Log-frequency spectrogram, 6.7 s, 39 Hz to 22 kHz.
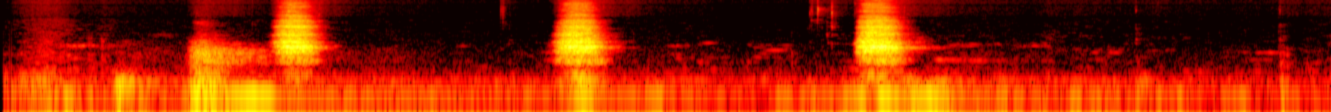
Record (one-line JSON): {"exhalation_length": "6.7 s", "exhalation_amplitude": 30302, "exhalation_signal_mean_std_ratio": 0.29, "survey_phase": "beta (2021-08-13 to 2022-03-07)", "age": "18-44", "gender": "Female", "wearing_mask": "No", "symptom_none": true, "symptom_onset": "8 days", "smoker_status": "Never smoked", "respiratory_condition_asthma": false, "respiratory_condition_other": false, "recruitment_source": "REACT", "submission_delay": "6 days", "covid_test_result": "Negative", "covid_test_method": "RT-qPCR"}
